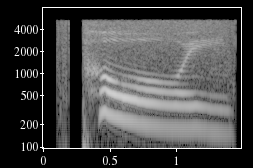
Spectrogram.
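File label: "pui4", Cantonese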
